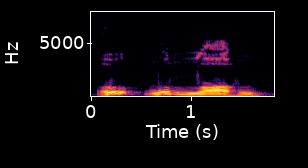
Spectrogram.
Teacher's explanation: اللہ کا لام خوب موٹا کر کے پڑھنا ہے کیونکہ اس سے پہلے پیش ہے۔ اللہ کے لام سے پہلے بھی زبر اور پیش آ جائے تو اللہ کا لام بھی موٹا ہوتا ہے۔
